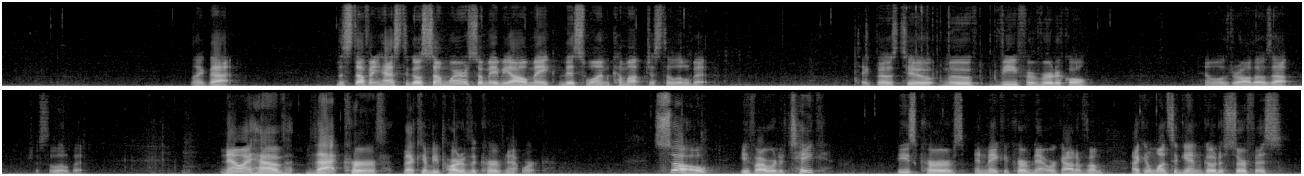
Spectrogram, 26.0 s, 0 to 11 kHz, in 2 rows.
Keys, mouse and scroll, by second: 0.0-0.1 typing, 0.6 click, 1.7 click, 2.1-2.9 scroll, 3.5 click, 4.1 click, 4.8 click, 5.4 click, 6.9 click, 8.3 shift+click, 8.8-10.4 typing, 11.1 click, 12.7 click, 13.3-13.6 scroll, 13.5-14.2 typing, 14.3 Escape, 14.6 Escape, 16.0 click, 19.5 right click, 21.7 click, 22.5 click, 24.5 click.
